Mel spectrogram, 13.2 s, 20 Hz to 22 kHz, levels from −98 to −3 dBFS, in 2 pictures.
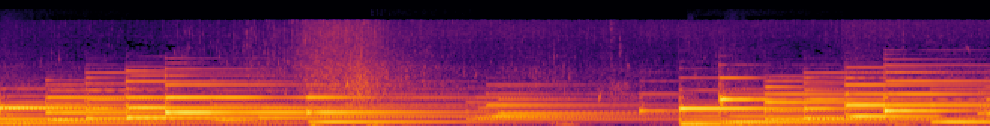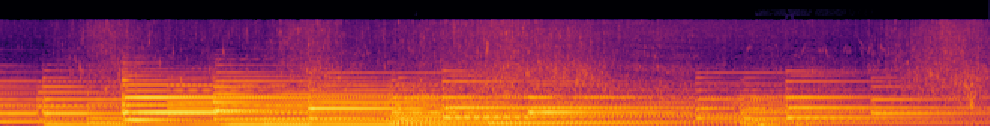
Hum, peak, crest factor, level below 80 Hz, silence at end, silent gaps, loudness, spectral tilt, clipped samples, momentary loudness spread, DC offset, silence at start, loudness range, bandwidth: none; -2 dBFS; 16 dB; -40 dBFS; 0 s; none; -18 LUFS; -8 dB/octave; under 0.1%; 13 LU; under 0.1%; 0 s; 6 LU; 11.5 kHz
